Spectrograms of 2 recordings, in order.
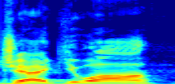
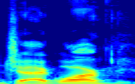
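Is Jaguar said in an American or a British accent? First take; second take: British; American. First: The word is said in a British accent. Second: The word is said in a plain American accent.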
